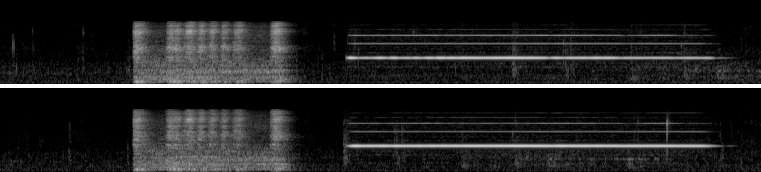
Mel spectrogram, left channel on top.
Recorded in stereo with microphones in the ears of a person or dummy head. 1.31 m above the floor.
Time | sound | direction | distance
1.3 | writing | 5° right (ahead or behind) | 5 m
3.5 | a flute | 20° left (ahead or behind) | 1.8 m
